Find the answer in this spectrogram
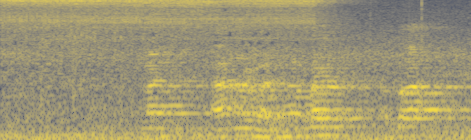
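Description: Indistinct voices talking over a steady low rumble and hiss, the talk starting about three-quarters of a second in.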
